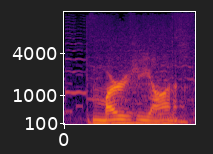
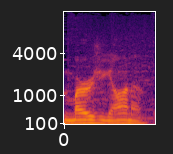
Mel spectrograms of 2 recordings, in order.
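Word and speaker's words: Magearna: for how I pronounced Margiana. When this game came out, I was not stupid. I saw it based on a gear, Magirna, like that's pretty clear.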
